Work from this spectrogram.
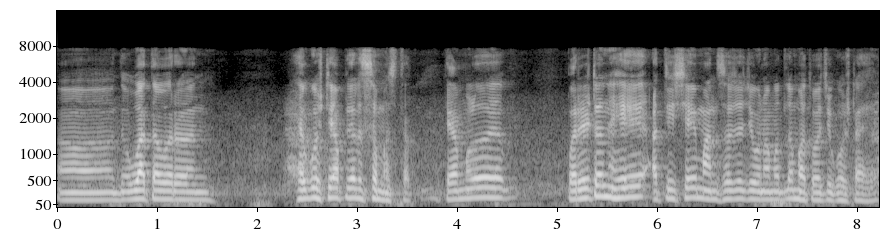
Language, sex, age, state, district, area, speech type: Marathi, male, 60+, Maharashtra, Osmanabad, rural, spontaneous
